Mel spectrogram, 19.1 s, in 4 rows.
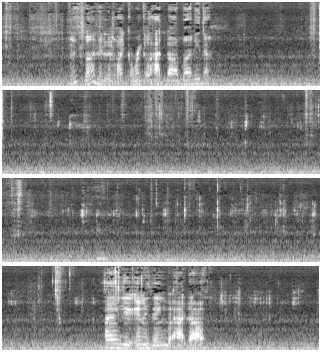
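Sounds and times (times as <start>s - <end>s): steady low hum: 0.0s - 19.0s
person chewing food: 3.6s - 15.9s, 17.4s - 19.0s
wet mouth clicks and smacks: 8.2s - 15.8s.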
